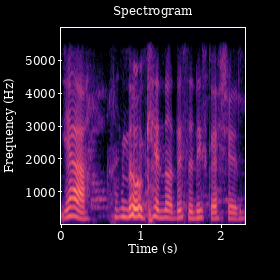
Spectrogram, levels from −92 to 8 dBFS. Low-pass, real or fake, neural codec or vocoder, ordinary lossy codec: 5.4 kHz; fake; vocoder, 22.05 kHz, 80 mel bands, HiFi-GAN; none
